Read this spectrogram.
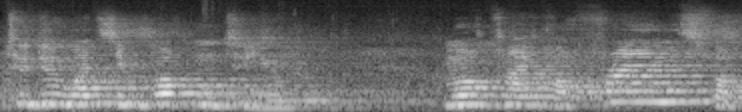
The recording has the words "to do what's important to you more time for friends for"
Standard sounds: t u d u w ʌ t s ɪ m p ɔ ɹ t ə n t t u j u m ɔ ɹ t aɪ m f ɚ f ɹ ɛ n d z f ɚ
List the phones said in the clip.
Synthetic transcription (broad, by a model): t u d u w ʌ t s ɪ m p ɔ ɹ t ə n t t u j u m ɔ ɹ t aɪ m f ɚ f ɹ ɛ n d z f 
